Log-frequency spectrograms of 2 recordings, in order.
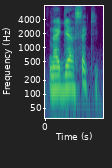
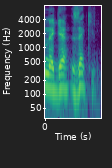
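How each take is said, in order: First: The middle consonant is a hissing S sound. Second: The middle consonant is a buzzing Z sound. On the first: The speaker calls it right. "c'est un S. On dit Nagasaki" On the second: The speaker calls it wrong. "pas Nagasaki"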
